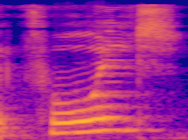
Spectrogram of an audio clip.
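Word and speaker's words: fold: यहाँ भी एल को हम पढ़ते हैं, यहाँ एल साइलेंट नहीं होता है, इसे हमें अच्छी तरह जेहन में बिठाना चाहिए, इसे हम पढ़ेंगे फोल्ड और यहाँ कोई रूल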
